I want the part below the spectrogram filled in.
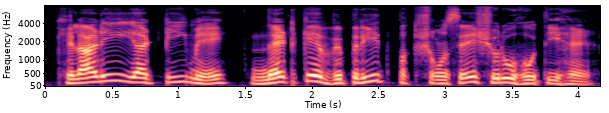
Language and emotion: Hindi, neutral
